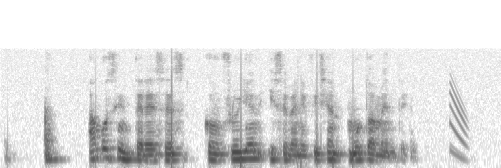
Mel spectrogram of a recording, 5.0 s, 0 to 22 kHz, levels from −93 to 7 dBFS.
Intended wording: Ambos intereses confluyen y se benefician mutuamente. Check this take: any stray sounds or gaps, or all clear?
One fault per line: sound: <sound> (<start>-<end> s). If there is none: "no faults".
sound: chirp (4.5-4.7 s)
